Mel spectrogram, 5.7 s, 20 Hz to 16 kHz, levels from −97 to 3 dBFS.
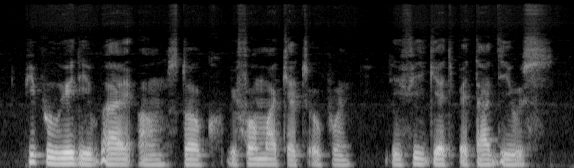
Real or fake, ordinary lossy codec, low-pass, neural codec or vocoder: real; none; 14.4 kHz; none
